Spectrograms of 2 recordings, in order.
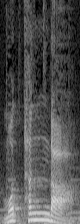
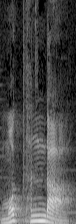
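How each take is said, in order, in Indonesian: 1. Konsonan tengah terdengar seperti t. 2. Konsonan tengah terdengar seperti t.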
